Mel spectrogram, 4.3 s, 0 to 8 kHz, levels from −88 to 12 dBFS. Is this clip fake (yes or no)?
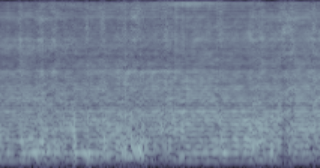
yes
